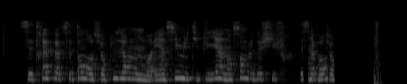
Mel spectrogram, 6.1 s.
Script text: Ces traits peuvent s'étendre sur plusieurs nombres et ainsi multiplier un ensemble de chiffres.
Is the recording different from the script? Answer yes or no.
yes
